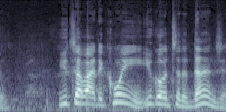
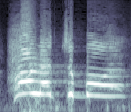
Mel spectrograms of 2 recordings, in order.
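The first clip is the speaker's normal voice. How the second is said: very high, very loud, drawn-out holler; hollered slang; 18 dB louder, slower than usual. Shown as a demonstration. Comic demonstrates slang to put in their voice, high hollered call-out. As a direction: yell it slowly at the top of your range. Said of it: "Get some of that in there".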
